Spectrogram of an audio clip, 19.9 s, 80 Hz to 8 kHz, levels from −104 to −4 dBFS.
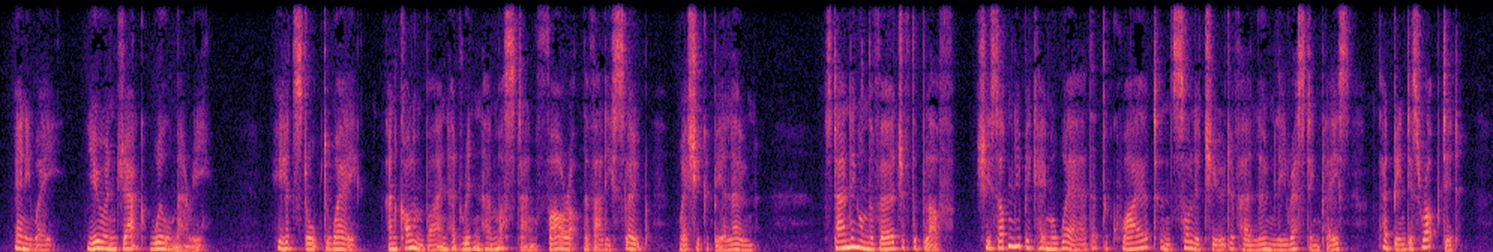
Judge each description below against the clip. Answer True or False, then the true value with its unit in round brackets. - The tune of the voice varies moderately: True (3.5 semitones)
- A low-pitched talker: False (185 Hz)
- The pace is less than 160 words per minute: True (150 wpm)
